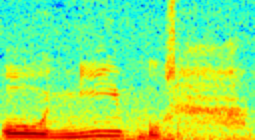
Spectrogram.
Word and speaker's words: ônibus: é uma palavra proparoxítona, ou seja, a antepenúltima sílaba é forte, olhem aí, ônibus. A antepenúltima sílaba é forte, é tônica, portanto, ela é uma palavra proparoxítona.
